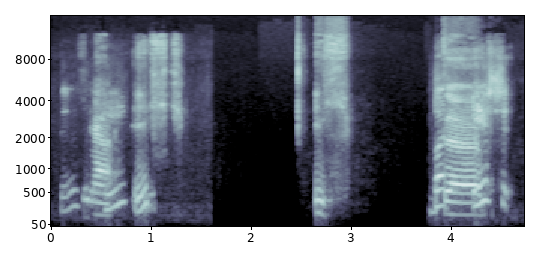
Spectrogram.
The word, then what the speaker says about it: Ich: the perfect form would be more flat, ich.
